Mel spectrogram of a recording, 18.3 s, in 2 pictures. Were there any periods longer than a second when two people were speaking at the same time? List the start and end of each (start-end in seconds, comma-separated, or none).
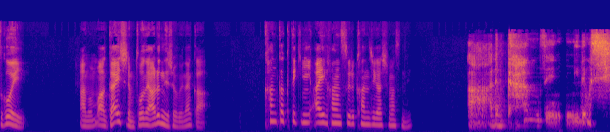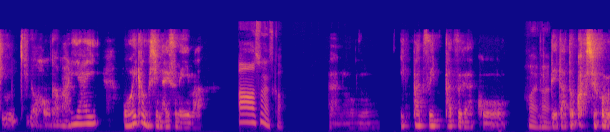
none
